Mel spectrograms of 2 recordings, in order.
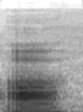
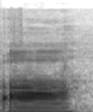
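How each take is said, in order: First: The vowel is open and unrounded, like 'ah'. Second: The same.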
